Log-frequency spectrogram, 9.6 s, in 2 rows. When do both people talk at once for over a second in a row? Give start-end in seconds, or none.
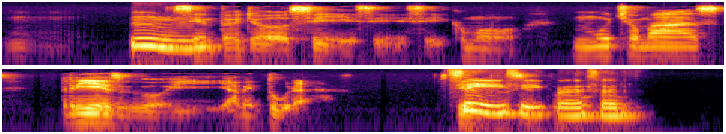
7.8-9.0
